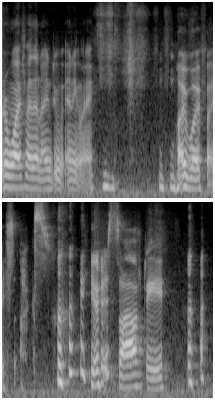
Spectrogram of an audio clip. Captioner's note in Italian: Ridacchian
